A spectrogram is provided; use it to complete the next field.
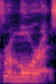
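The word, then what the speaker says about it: grimoire: They're called Grimoras, if you want to say it right, which were done by pontiffs that were written by pontiffs.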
